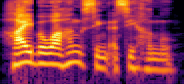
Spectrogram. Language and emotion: Manipuri, neutral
